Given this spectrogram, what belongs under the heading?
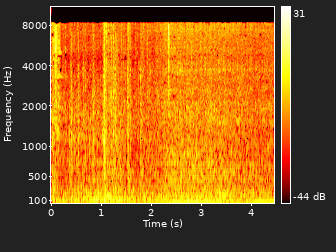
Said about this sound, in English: João Arroldo Vieira takes a small boat out of one of Manaus' busiest ports. He stops mid-river and cuts the engine.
